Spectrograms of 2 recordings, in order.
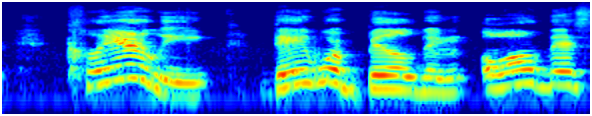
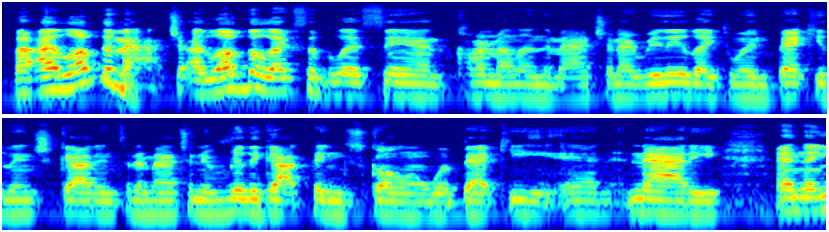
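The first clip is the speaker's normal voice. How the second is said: ordinary talk, nothing marked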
